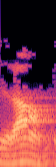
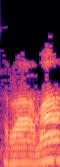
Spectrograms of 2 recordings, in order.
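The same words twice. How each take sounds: First: RAM as one long syllable ending on m; no vowel after the m of Ram; Sanskrit Ram. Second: RAMA with both vowels long and open; South Indian Rama. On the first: Teacher giving the Sanskrit form, Ram in one syllable. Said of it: "It is Ram in Sanskrit". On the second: Teacher showing South Indian version, Rama in two open syllables. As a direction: finish Rama on a full maa. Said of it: "is the South Indian version". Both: Shown as a demonstration.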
